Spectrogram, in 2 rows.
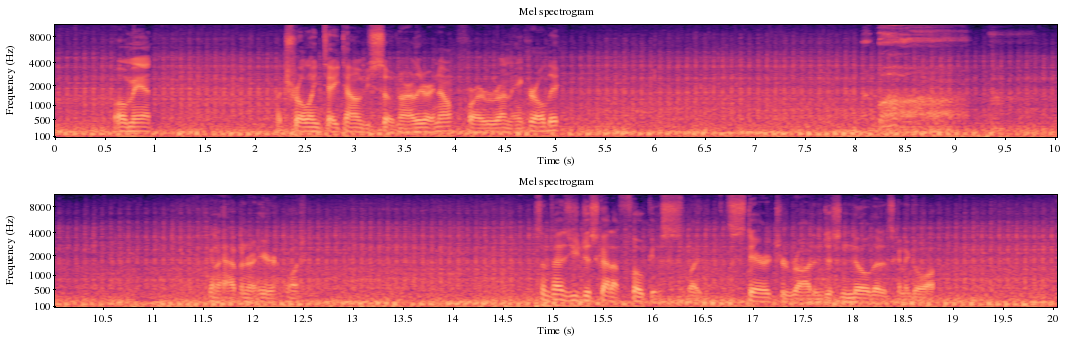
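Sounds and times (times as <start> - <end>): outboard motor running: 0.0 - 20.0.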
